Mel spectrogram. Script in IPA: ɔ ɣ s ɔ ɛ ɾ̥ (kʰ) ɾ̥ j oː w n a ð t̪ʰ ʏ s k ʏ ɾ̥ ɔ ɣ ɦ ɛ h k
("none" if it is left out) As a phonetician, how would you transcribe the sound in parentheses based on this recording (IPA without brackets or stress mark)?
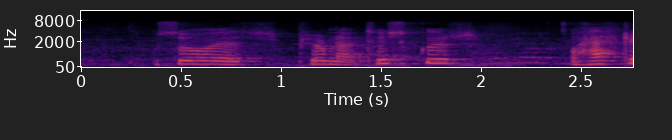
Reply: pʰ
